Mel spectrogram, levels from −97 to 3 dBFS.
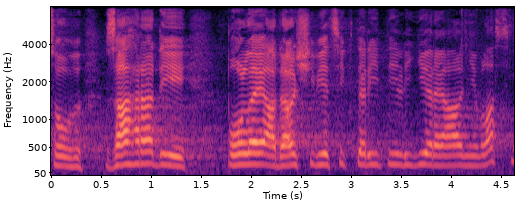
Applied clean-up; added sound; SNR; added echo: none; none; none; none.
